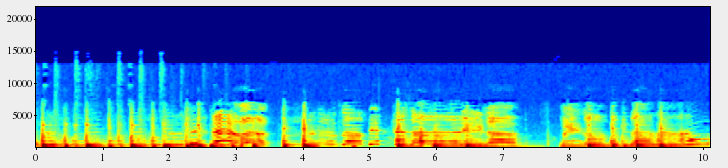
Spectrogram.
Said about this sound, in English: That's a toddler with a ukulele covering a ….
